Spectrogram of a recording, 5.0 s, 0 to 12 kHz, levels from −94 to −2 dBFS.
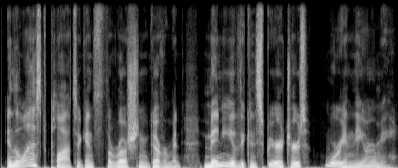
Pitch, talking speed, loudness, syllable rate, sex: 130 Hz, 195 wpm, -17 LUFS, 5.8 syllables/s, male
